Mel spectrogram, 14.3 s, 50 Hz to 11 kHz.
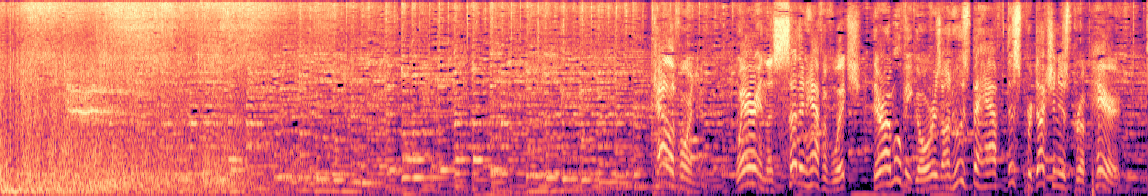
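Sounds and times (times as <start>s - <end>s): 
explosion with heavy low rumble: 0.0s - 4.4s
musical tones: 0.8s - 14.3s
speech: 9.4s - 14.3s.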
